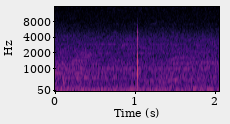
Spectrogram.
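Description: A golf club taps a ball with a sharp click.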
